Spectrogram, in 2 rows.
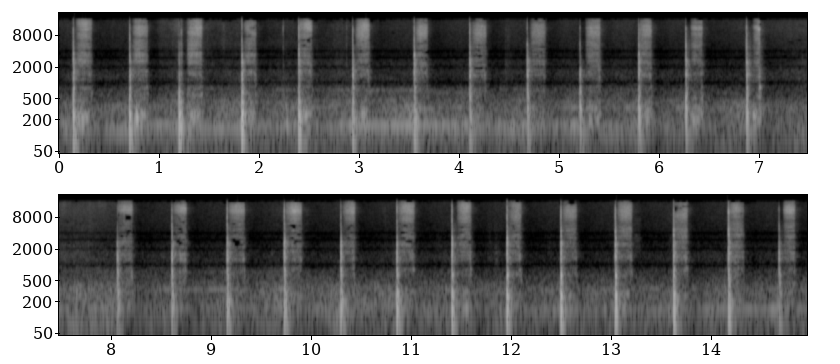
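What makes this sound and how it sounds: A thin white classroom chalk stick makes short repeated tap-strokes in rows on a black chalkboard. About 27 sharp, dry clicks sound at a steady pace of roughly two per second, with a brief pause near the middle and a faint scratchy rasp between taps.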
